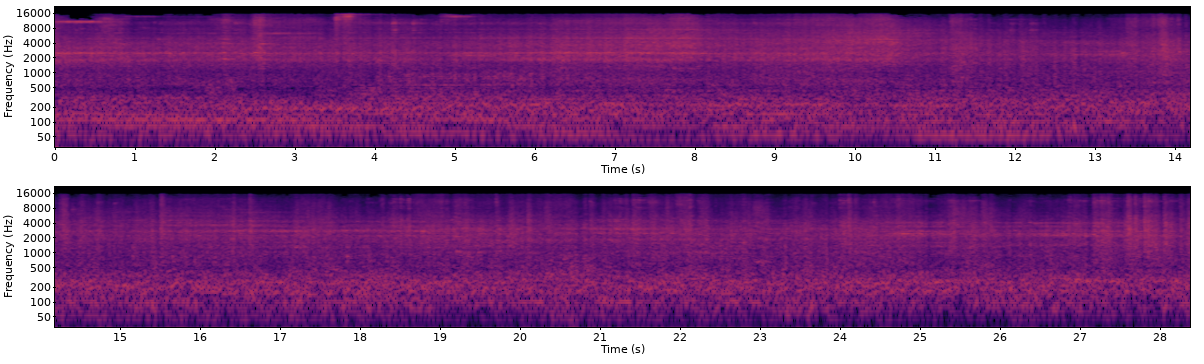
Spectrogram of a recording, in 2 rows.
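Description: Colas Rail freight train of log wagons behind Class 56 diesel locomotives rolling steadily past, with a low rumble and wheels clattering over the rail joints. A thin wheel squeal fades out about eight seconds in.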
